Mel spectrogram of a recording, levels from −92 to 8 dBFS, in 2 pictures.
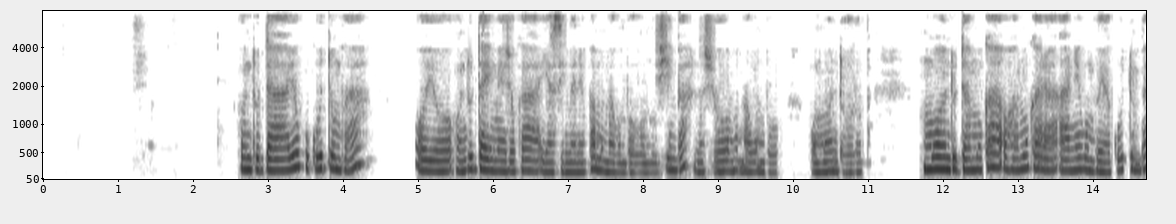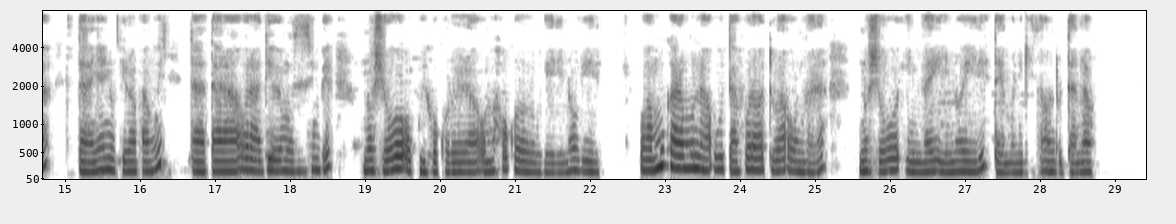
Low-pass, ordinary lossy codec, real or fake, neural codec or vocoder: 7.2 kHz; AAC, 32 kbps; real; none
